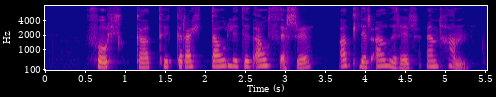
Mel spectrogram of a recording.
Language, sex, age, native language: Icelandic, female, 30-39, Icelandic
